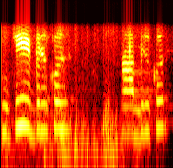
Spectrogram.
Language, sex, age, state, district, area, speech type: Urdu, female, 18-30, Bihar, Supaul, rural, conversation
